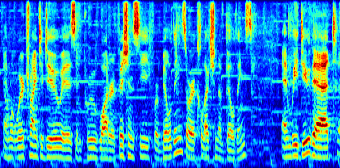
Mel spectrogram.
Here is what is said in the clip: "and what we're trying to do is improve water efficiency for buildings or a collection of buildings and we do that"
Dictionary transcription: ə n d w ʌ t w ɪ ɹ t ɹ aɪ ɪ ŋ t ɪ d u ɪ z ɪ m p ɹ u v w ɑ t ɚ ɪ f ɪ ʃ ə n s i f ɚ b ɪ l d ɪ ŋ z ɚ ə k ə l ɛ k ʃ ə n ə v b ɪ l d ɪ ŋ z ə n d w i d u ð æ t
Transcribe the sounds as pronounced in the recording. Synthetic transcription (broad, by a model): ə n w ʌ t w ɪ ɹ t ɹ aɪ ɪ ŋ t ɪ d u ɪ z ɪ m p ɹ u v w ɑ t ɚ ɪ f ɪ ʃ ə n s i f ɚ b ɪ l d ɪ ŋ z ɚ ə k ə l ɛ k ʃ ə n ə v b ɪ l d ɪ ŋ z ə n w i d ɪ ð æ t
